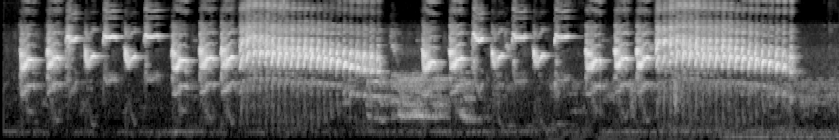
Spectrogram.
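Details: Young long-tailed shrike, still in juvenile plumage, singing a varied mimicry-filled master song: sharp high chirps repeated rapidly, broken by two long, dense buzzy rattling trills and a lower scratchy passage.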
